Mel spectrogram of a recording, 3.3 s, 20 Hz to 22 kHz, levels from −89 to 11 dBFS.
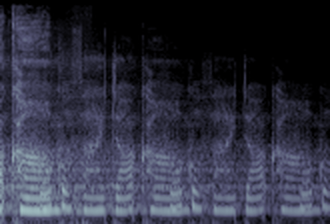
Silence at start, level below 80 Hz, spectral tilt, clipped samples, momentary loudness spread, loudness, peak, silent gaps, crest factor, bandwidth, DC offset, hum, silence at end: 0 s; -60 dBFS; -5.5 dB/octave; under 0.1%; 16 LU; -29 LUFS; -8 dBFS; none; 20 dB; over 20 kHz; under 0.1%; none; 0 s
